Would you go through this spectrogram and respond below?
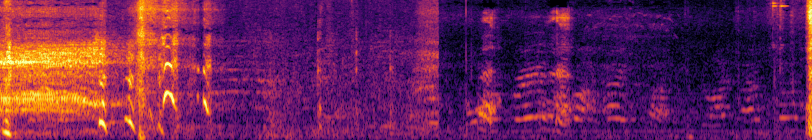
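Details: Goat (Capra hircus), bleat.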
